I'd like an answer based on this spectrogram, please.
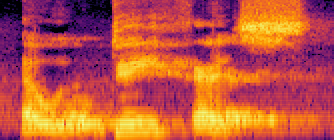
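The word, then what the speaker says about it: εὐτυχής: Después acá, eutuiges. Fíjate la pronunciación. Eutuiges es un poco I-U.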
